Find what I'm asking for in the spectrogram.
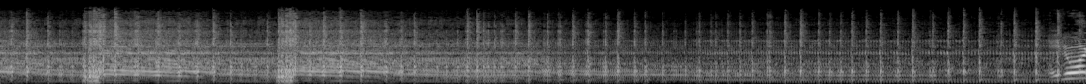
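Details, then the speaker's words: Yamaha Blaster two-stroke ATV: several kick-start attempts before it catches, then busy, uneven idle on choke and a rev blip; hard starting because of too much throttle with choke on, fired right up once throttle was eased. "why i took so many kicks uh i was giving it too much gas as soon as i let off the throttle a little bit it fired right up"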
